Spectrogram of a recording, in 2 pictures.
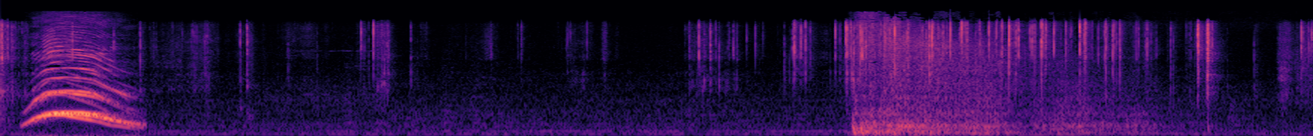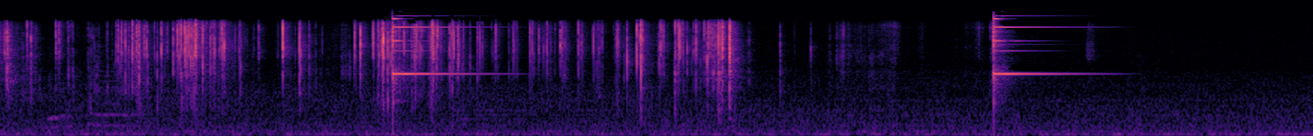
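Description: Plastic and foil candy wrappers crinkling and rustling, with small handling clicks, as a plastic toy capsule is unpacked. A short, loud rising-and-falling whistle-like glide comes right at the start, and two brief bright dings ring out later.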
